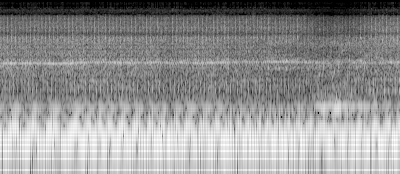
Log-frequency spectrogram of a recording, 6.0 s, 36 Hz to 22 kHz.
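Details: Kawasaki ZX14 at steady idle with a dull regular knock; a tech blamed the number 3 piston lacking oil when ridden hard, owner suspects a spun bearing there, possibly the cam chain tensioner.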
